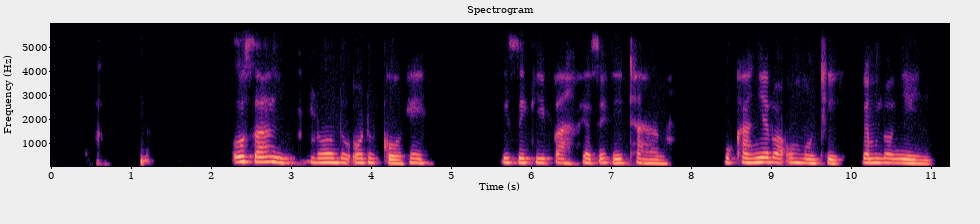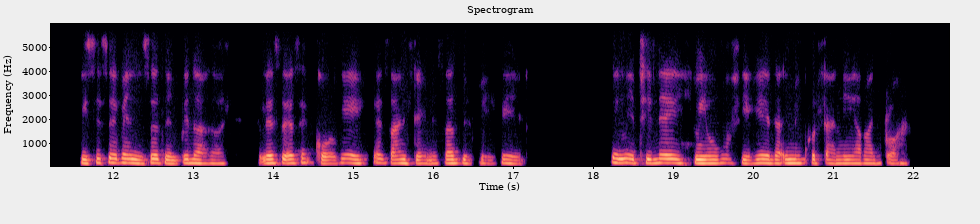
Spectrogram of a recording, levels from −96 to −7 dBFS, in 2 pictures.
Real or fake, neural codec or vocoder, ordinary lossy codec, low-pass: fake; codec, 16 kHz, 4 kbps, X-Codec, HuBERT features, trained on LibriSpeech; Opus, 32 kbps; 5.4 kHz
